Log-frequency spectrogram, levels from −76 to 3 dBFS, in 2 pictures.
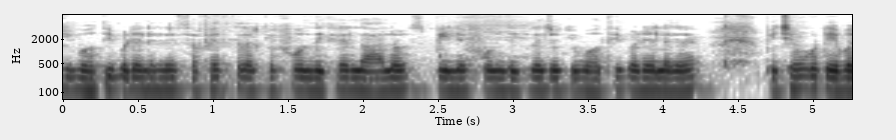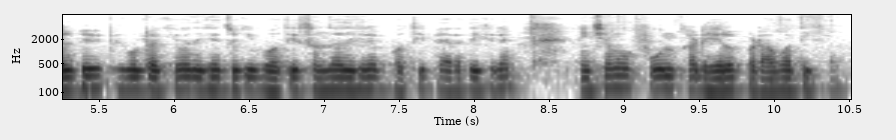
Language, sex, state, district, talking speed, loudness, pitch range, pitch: Hindi, female, Rajasthan, Churu, 350 wpm, -17 LUFS, 110-120 Hz, 115 Hz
